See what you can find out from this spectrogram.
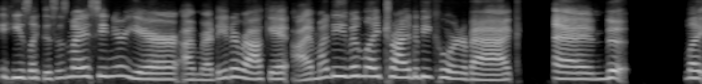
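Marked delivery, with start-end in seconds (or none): none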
